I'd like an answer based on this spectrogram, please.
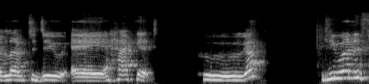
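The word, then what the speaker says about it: hygge: I love to do a Hackett Hooga. Do you want to say Hooga in the most best Danish way? Hooga.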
